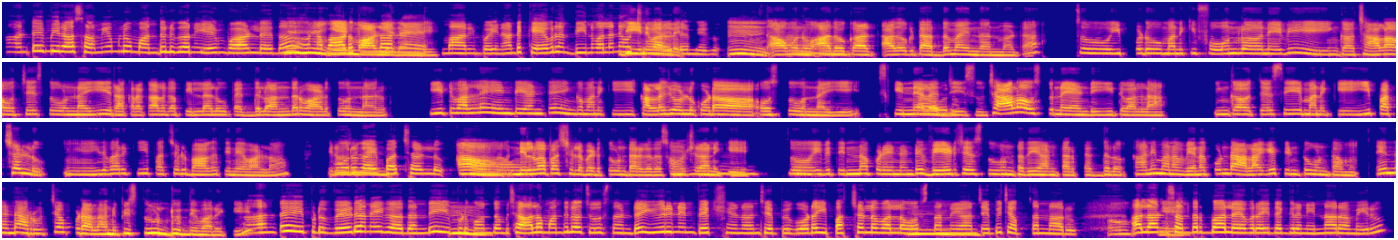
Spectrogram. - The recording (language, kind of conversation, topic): Telugu, podcast, వయస్సు పెరిగేకొద్దీ మీ ఆహార రుచుల్లో ఏలాంటి మార్పులు వచ్చాయి?
- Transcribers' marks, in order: in English: "సో"; in English: "స్కిన్ ఎలర్జీస్"; in English: "సో"; other background noise; "కొంచెం" said as "కొంతెం"; in English: "యూరిన్ ఇన్ఫెక్షన్"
